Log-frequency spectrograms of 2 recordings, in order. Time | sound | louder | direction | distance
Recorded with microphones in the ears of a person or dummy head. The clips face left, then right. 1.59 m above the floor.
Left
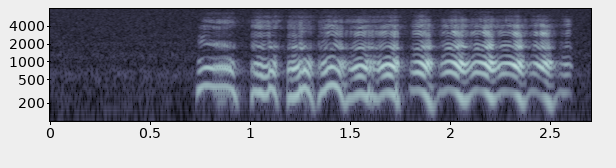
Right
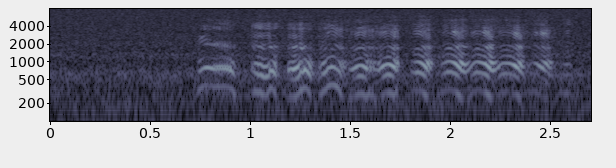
0.7 | laughter | left 18 dB | 70° left (ahead or behind) | ?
